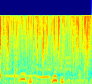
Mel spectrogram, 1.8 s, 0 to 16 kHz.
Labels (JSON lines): {"label": "biophony, cascading saw", "recorder": "SoundTrap 600 or HydroMoth"}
